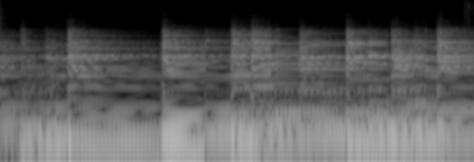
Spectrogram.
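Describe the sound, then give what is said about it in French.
A distorted electric guitar, played through a virtual amp plugin and a plugin that simulates the amp's speaker, plays a riff of chugging low chords, struck in short repeated bursts with a few sustained accents, loud and steady throughout with no talking. “On va rajouter un plugin qui simule le haut-parleur de l'ampli.”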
